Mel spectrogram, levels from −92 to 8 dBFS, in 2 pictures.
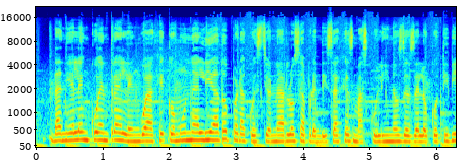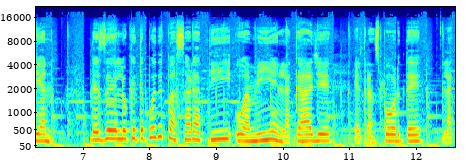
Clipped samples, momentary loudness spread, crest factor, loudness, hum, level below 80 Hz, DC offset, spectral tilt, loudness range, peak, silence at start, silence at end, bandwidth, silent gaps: under 0.1%; 7 LU; 14 dB; -17 LUFS; none; -34 dBFS; 0.1%; -5 dB/octave; 2 LU; -2 dBFS; 0 s; 0 s; 18.5 kHz; none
